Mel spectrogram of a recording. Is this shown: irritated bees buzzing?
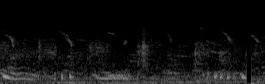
no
